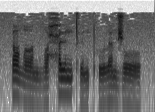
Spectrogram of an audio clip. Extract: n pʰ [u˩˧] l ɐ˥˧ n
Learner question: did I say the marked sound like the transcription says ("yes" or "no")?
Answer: yes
